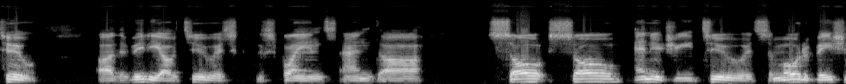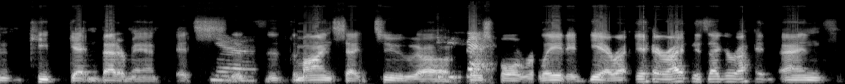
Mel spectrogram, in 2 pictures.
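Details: 33-year-old man with aphasia after a stroke in 2019 that followed repeat heart surgery; aphasia.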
